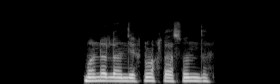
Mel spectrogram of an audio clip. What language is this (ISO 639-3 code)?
pus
